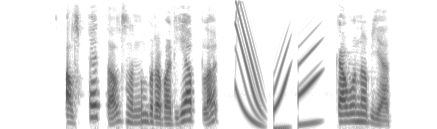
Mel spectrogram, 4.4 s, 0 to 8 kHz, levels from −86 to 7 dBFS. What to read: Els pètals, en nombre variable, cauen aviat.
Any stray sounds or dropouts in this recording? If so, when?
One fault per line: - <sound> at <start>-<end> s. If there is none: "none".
- chirp at 2.4-3.3 s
